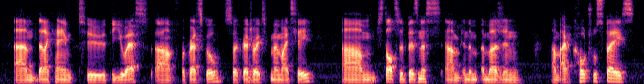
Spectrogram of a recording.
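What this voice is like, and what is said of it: British accent. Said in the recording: “you can probably tell by the accent, grew up in the UK”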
